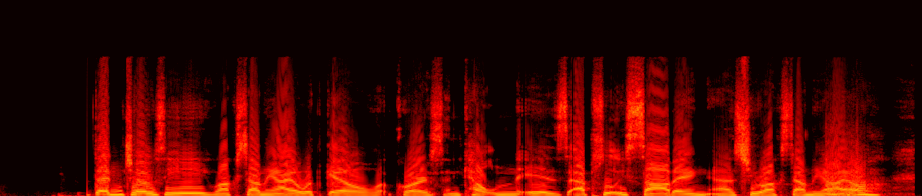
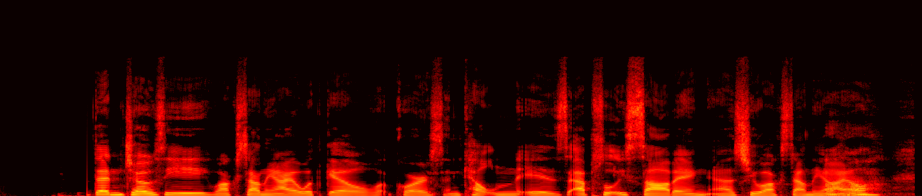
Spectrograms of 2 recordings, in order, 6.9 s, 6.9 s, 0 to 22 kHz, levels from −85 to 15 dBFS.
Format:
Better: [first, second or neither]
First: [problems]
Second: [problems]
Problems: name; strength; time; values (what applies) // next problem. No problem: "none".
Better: second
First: distortion; heavy; 6 dB below the speech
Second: none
